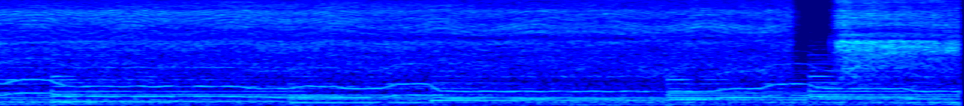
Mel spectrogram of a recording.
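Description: Aerosol can of sandable spray primer hissing steadily as it is sprayed onto MDF. The spray stops briefly about five seconds in, then starts again.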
